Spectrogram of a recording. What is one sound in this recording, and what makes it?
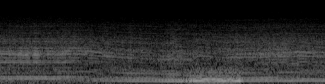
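A Formula One car's engine drops in pitch as it downshifts under braking.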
